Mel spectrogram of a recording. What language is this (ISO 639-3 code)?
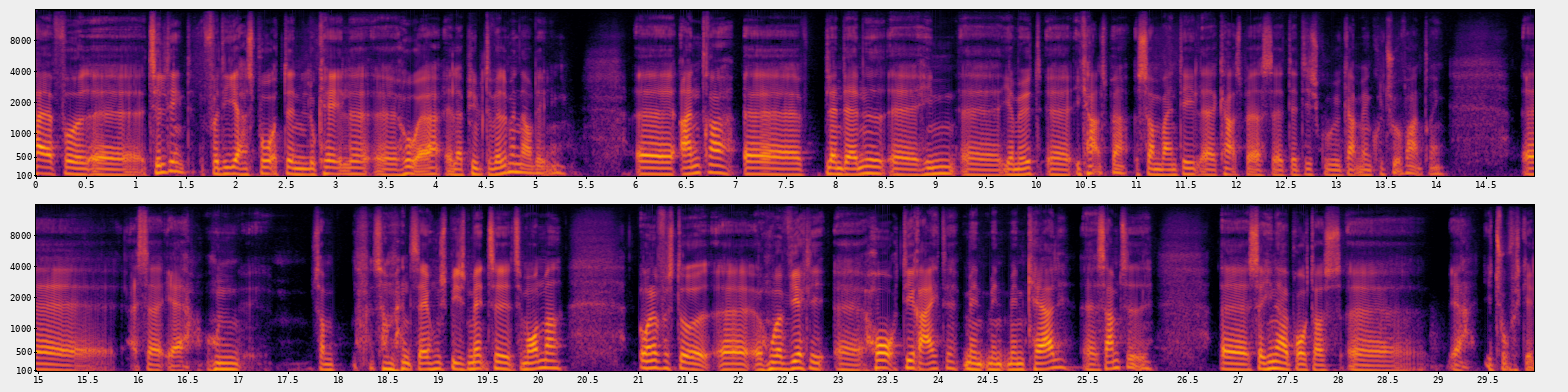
dan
